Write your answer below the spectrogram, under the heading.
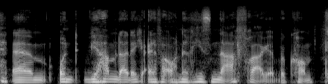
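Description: With a normal speaking voice at medium pitch, a man talks at a fairly quick pace and fairly even intonation, the sound dry and close with no echo. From northern Germany, Flensburg. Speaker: energy startup founder. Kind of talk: interview. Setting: mobile podcast studio at trade fair.

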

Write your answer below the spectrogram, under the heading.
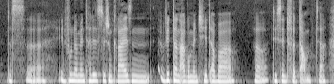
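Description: Background noise is noticeable as a woman speaks at a moderate pace. Her intonation stays flat and monotone. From Lower Bavaria, Germany. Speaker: biblical scholar, director of a Bible institute. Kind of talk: interview. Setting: monastery, in person.

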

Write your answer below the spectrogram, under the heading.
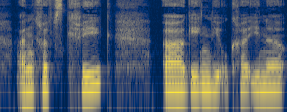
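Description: Heard dry and close with no echo, a woman has a dark, mellow tone and a fairly low pitch. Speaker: podcast host, journalist. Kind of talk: interview.

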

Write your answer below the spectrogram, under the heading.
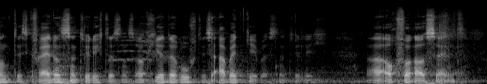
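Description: This man's delivery is flat and monotone, moving at an average speed. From Austria, Styria. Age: 30s. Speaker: hotel director. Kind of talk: casual interview. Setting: hotel wine room.

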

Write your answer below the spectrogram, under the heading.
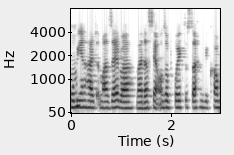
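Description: This is a woman's voice. Her pitch is medium. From northwestern Germany, Osnabrück area. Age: 30s. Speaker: homeowner renovating her house. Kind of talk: interview.

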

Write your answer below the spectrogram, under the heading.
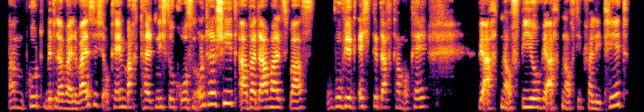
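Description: A woman's normal speaking voice, fairly high-pitched, with ordinary pitch variation and a moderate pace. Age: 40s. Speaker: vegan nutrition advisor and long-term traveller. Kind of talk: casual interview.

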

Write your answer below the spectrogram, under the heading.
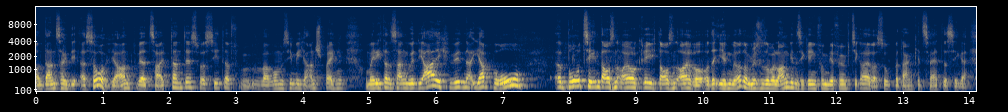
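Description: Noticeable background noise accompanies a man speaking fairly quickly at a fairly high pitch with ordinary pitch variation. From Austria, Vienna. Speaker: marketing consultant. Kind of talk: interview. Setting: in-person studio conversation.

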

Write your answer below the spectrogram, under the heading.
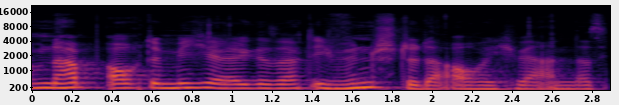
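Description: A woman speaks at a medium pitch in a dark, mellow tone. Her intonation stays fairly even. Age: 30s. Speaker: podcast host and coach. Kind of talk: solo monologue.

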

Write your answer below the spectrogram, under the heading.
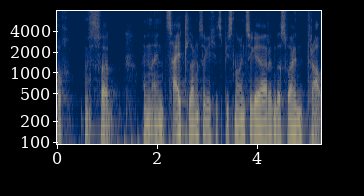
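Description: Very deep and low in pitch, a man with a dark, mellow tone speaks at a very slow pace with fairly even intonation and long, frequent pauses. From Serbia, Belgrade. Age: 40s. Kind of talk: interview. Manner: halting.

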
